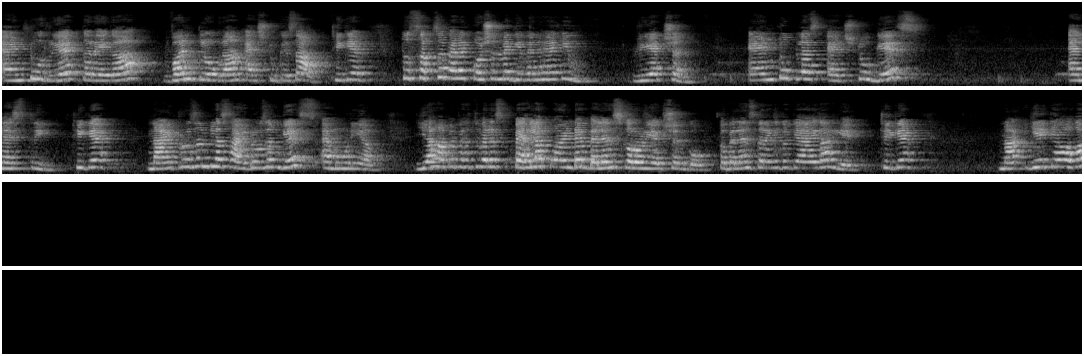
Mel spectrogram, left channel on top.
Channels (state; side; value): silent; right; digital silence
